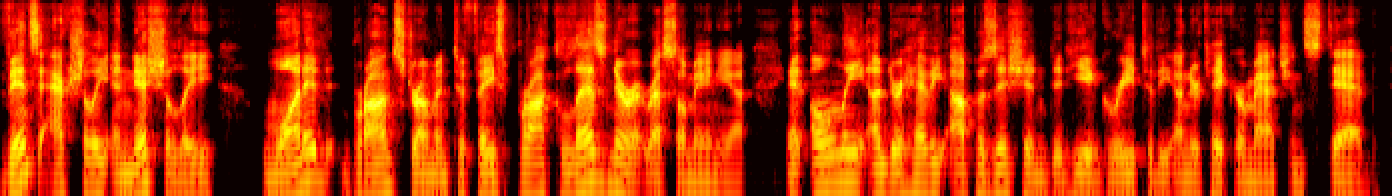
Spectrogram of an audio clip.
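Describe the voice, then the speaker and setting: This wrestling podcast co-host has a forceful, very bright voice sitting fairly low, and he speaks at a moderate, animated pace. His opinions come out bluntly and casually, with plenty of profanity along the way.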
